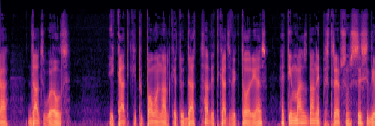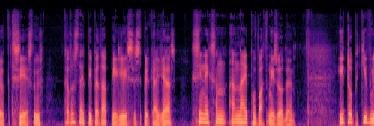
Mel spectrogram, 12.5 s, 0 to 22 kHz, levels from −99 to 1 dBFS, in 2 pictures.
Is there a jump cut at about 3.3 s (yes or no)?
yes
